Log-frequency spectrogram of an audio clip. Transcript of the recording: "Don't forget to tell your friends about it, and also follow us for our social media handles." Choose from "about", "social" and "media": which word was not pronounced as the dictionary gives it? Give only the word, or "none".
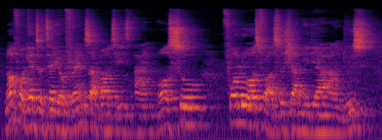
none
